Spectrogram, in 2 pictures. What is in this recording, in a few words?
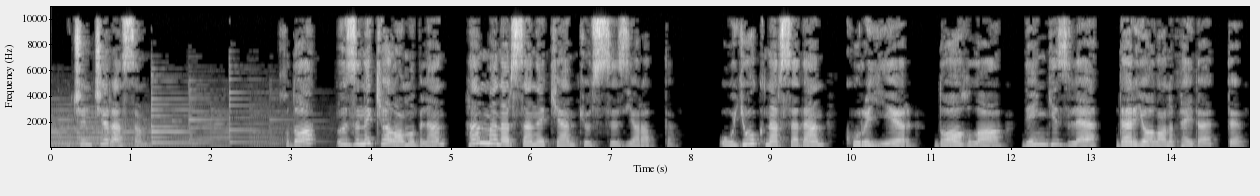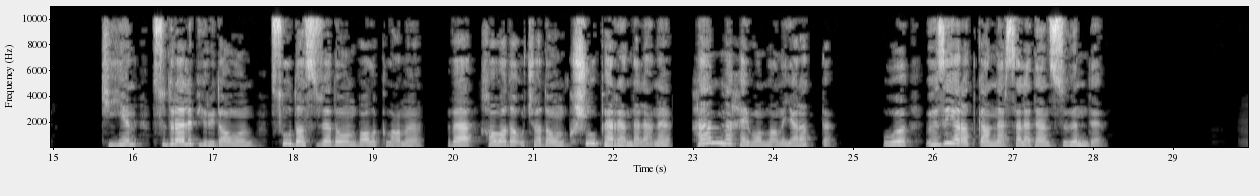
uzbek northern kipchak; good news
